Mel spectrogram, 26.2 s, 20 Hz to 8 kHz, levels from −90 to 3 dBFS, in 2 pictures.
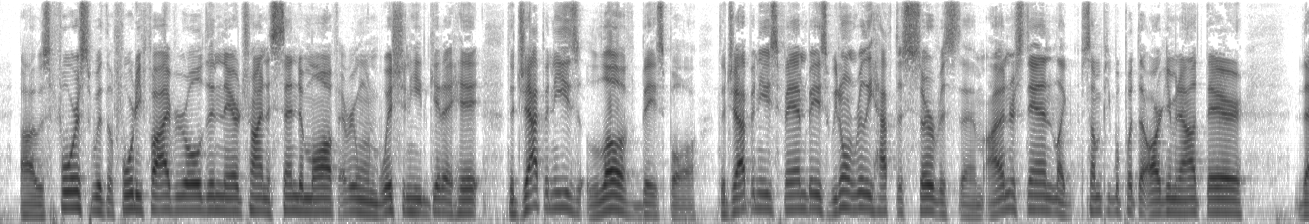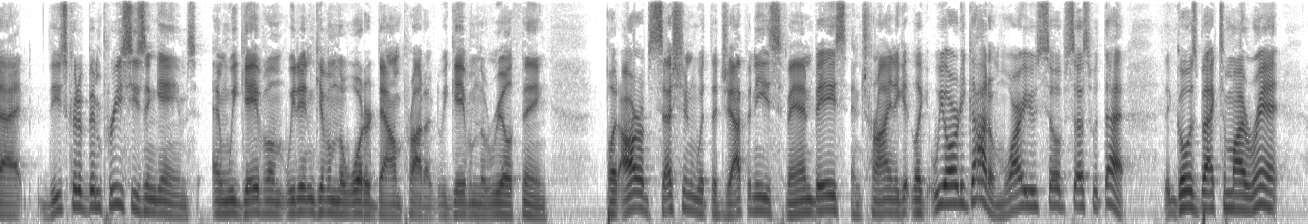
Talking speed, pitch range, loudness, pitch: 230 wpm, 115-150 Hz, -21 LUFS, 130 Hz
